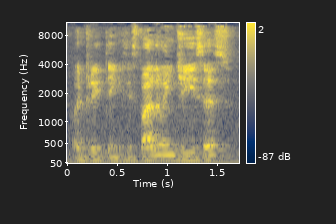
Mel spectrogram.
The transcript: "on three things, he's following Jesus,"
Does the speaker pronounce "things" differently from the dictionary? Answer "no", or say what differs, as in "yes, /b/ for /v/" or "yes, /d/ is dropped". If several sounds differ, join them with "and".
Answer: yes, /t/ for /θ/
